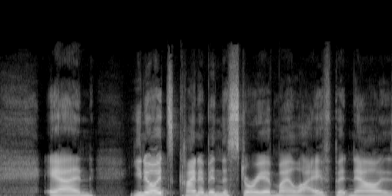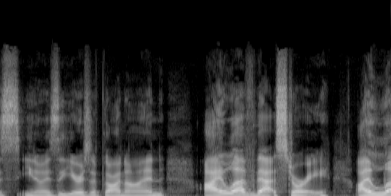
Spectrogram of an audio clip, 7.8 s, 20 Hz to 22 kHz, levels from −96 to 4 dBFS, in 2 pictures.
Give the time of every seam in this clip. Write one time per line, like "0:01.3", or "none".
none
